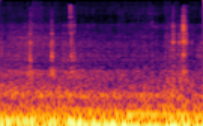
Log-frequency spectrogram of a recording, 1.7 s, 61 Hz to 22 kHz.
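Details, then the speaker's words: Rover 45 on short test drive over speed bumps: smooth, deep, even engine drone with no knocks or clonks; engine sounds sweet and healthy. "No clonk there. Listen to the engine. Engine sounds sweet."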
